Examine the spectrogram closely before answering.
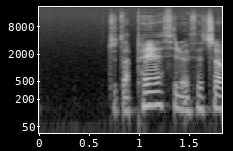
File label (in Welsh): "peth" Welsh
